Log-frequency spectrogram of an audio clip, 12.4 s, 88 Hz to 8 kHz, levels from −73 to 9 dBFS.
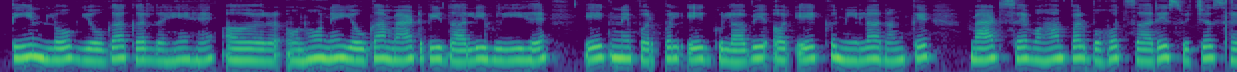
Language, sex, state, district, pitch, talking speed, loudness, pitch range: Hindi, female, Bihar, Muzaffarpur, 205 Hz, 155 wpm, -20 LUFS, 190-215 Hz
